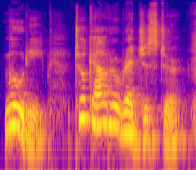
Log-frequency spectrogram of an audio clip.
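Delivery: usual speaking voice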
